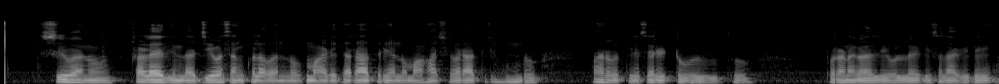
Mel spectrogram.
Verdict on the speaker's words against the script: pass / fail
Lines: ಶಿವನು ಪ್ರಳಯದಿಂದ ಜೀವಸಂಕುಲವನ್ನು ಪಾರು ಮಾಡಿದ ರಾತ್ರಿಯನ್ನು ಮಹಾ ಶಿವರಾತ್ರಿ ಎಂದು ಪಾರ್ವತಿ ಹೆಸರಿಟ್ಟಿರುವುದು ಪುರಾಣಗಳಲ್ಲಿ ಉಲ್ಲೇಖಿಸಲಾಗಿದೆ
fail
